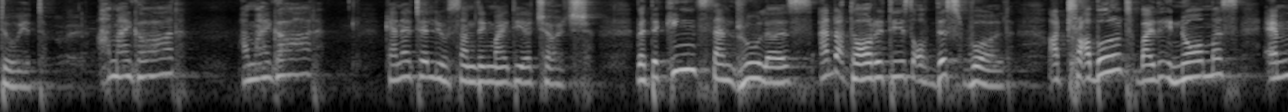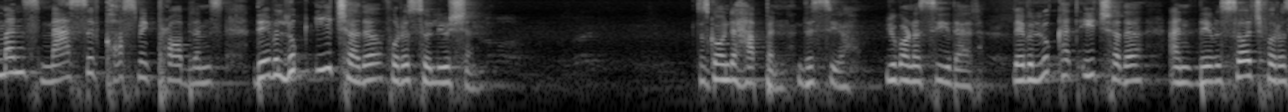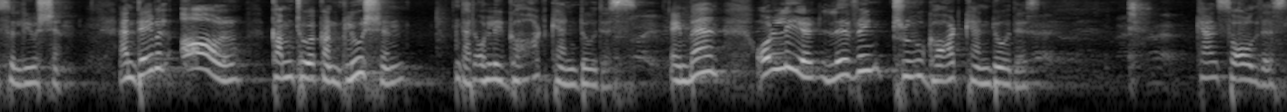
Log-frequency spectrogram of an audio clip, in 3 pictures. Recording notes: preached at Sunday Service on 25 February 2024 at Revelation Church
